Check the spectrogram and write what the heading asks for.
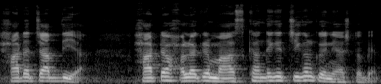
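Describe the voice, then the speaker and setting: A man teaching Quran reading, spelling out letters and vowel marks one by one. He gives quick explanations, then recites the verses slowly and drawn out. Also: a little high, darkish tone. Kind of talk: step-by-step recitation lesson.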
